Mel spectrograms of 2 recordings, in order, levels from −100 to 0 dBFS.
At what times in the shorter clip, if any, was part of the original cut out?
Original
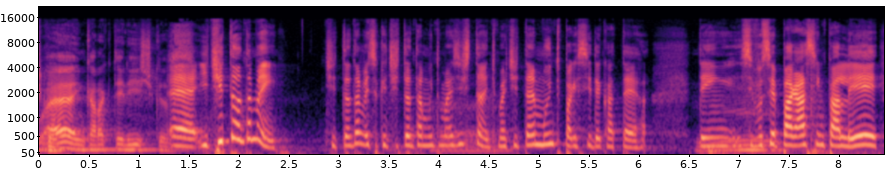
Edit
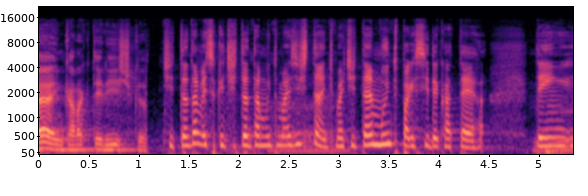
0:01.1

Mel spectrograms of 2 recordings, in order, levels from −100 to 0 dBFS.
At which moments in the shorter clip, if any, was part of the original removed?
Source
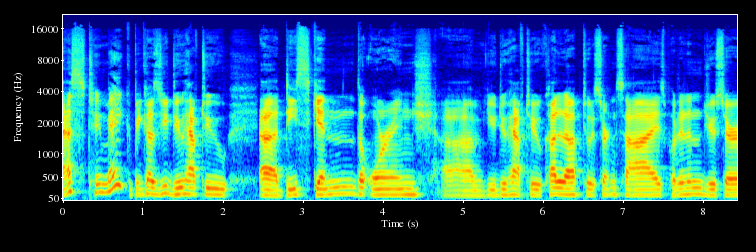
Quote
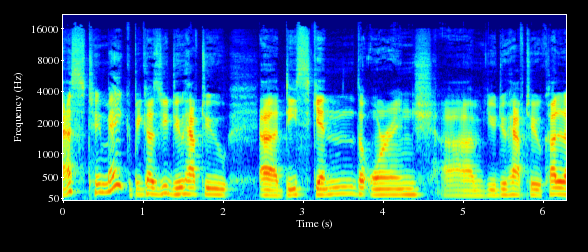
none

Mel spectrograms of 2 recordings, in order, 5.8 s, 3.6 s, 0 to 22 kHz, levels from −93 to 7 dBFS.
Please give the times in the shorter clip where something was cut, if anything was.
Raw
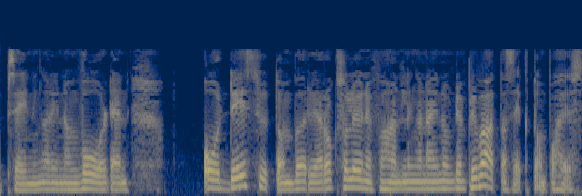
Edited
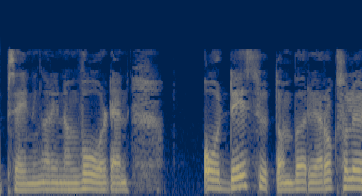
none

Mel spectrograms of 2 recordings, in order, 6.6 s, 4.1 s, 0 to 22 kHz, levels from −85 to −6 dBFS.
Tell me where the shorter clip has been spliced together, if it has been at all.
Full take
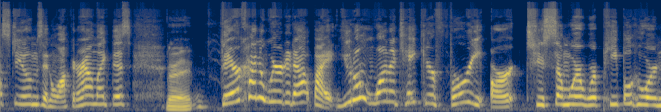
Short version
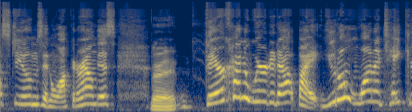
0:00.9

